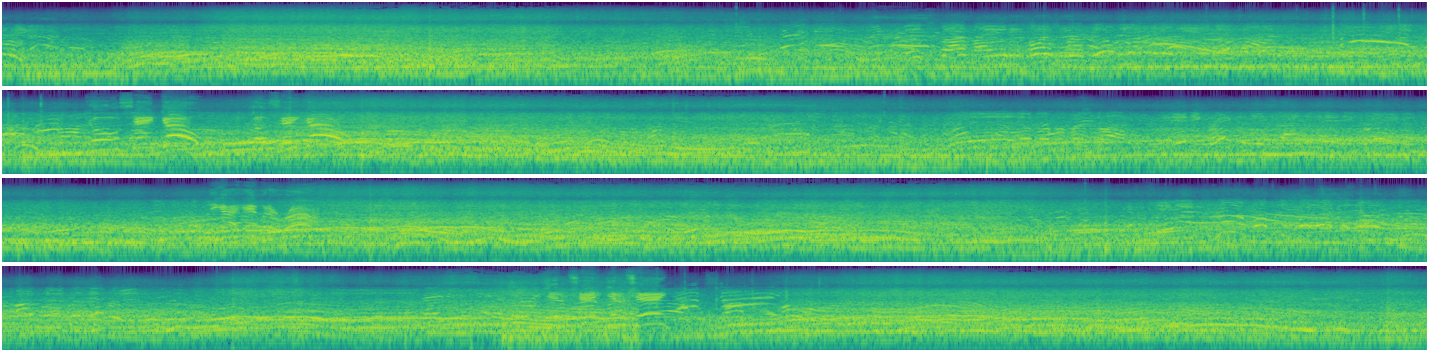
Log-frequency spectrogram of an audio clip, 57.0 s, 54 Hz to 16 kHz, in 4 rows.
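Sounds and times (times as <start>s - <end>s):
race car engines revving: 0.0s - 57.0s.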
